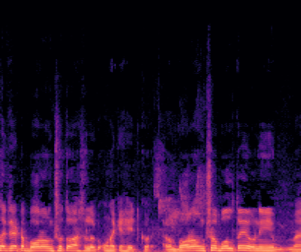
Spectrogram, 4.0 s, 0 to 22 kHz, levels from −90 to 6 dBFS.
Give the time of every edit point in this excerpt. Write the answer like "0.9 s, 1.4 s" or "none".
none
